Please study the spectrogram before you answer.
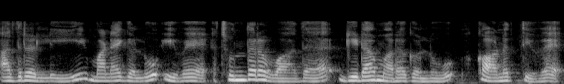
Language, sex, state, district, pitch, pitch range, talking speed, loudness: Kannada, female, Karnataka, Bangalore, 170 Hz, 150-190 Hz, 75 wpm, -18 LUFS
